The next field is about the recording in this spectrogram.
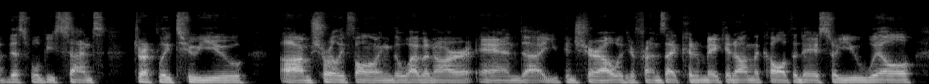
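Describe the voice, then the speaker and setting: A man's voice: fairly low pitch, a bit bright. A man hosting a webinar over a video call, chatty and upbeat with plenty of fillers. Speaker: webinar host.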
